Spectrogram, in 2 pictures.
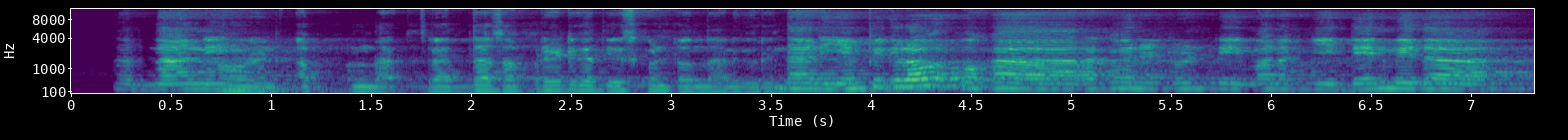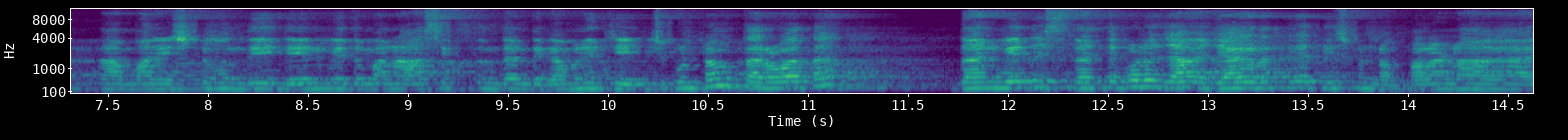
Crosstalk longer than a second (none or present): none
